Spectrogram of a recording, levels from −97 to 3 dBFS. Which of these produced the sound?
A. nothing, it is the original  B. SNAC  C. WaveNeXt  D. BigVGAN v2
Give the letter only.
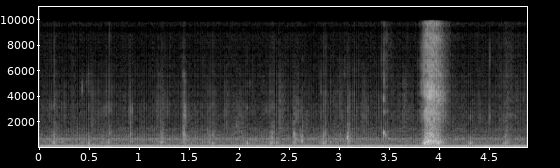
D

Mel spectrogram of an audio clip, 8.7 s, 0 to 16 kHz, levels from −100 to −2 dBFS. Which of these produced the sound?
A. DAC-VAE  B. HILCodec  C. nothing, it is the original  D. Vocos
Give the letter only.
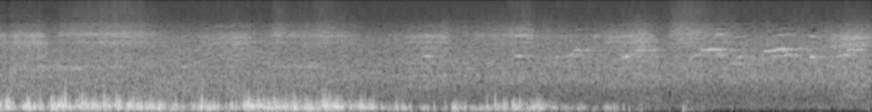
C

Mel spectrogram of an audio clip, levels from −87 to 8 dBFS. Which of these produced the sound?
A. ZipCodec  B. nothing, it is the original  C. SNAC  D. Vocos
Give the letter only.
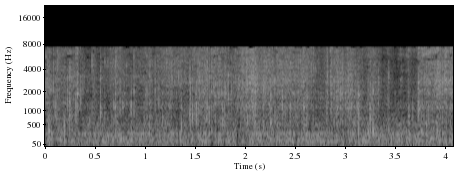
B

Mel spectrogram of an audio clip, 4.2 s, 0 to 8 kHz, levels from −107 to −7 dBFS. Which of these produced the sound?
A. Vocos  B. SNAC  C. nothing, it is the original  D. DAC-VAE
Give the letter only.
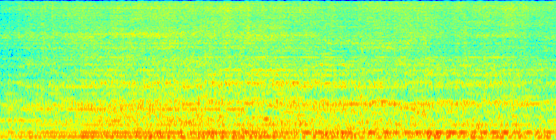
B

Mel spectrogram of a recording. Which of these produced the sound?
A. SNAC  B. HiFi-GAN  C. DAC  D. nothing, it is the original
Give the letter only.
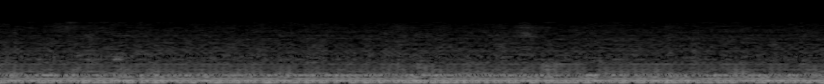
B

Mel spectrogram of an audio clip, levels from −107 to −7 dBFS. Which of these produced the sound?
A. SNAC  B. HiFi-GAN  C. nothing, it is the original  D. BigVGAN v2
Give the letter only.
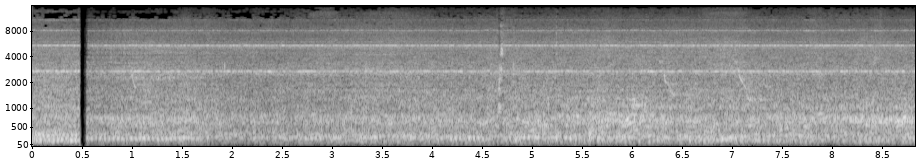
C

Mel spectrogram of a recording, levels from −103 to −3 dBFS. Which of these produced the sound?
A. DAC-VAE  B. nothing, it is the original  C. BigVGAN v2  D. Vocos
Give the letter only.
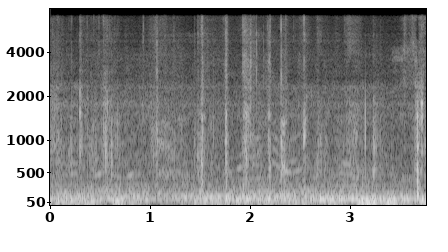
A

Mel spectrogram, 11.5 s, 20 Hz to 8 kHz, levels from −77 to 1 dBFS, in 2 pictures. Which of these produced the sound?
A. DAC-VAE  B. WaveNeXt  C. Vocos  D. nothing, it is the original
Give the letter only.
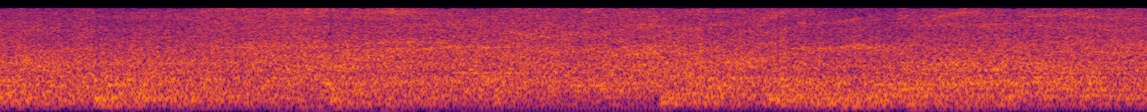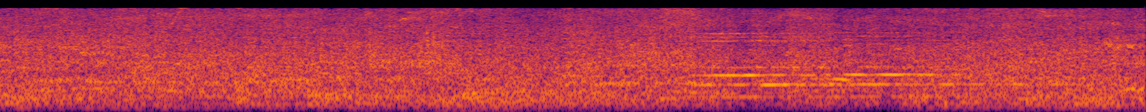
D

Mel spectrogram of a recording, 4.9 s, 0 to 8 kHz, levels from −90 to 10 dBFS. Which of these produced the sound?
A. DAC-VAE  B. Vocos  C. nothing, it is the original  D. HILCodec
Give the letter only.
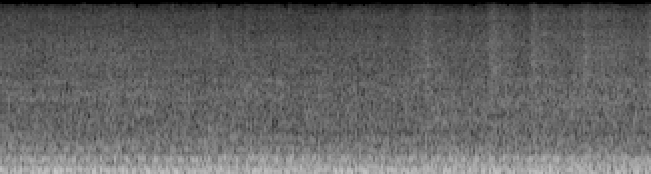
B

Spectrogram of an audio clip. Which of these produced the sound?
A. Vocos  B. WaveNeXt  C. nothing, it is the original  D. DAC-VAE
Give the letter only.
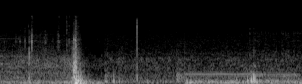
C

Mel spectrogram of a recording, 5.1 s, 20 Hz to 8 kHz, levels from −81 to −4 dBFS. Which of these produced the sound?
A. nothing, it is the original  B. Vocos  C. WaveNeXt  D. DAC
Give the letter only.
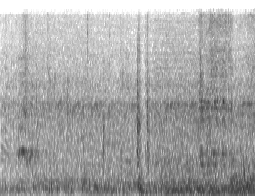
A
